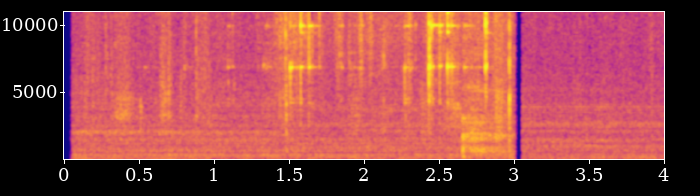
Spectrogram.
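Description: A dog's metal collar tags jingling as it moves through deep snow: a few light jingles about one and a half seconds in, then a busier, louder jingling that cuts off suddenly about three seconds in.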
